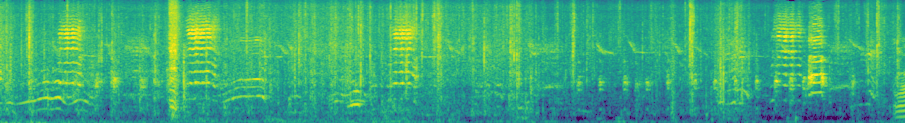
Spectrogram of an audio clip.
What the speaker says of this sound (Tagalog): Yung mga kambing natin oh.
